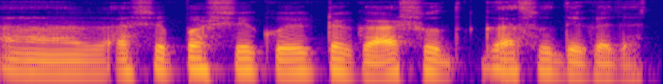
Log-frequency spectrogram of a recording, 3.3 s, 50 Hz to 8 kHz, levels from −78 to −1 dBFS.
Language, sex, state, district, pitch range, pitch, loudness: Bengali, male, Assam, Hailakandi, 105-120 Hz, 110 Hz, -20 LUFS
